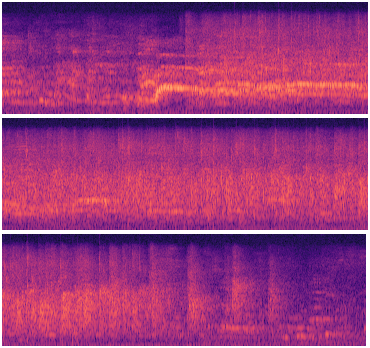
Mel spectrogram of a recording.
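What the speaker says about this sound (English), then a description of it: "the audience will go absolutely wild with applause" A school audience at an evening magic show bursts into loud applause after a trick, swelling suddenly and holding steady with scattered chuckles and laughter mixed in before thinning toward the end.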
